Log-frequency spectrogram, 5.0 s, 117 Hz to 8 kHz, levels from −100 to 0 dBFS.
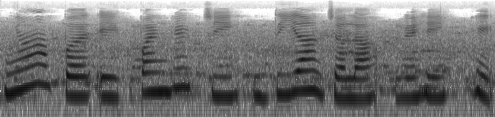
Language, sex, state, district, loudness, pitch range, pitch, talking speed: Hindi, female, Madhya Pradesh, Dhar, -15 LUFS, 250-300 Hz, 265 Hz, 110 wpm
